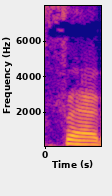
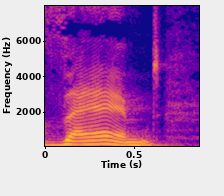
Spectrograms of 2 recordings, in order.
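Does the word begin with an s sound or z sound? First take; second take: s; z. First: The word begins with a soft s sound. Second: The word begins with a buzzing z sound. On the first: The speaker calls it right. "it's with a soft S, like sand" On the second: The speaker calls it wrong. "not Zand"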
